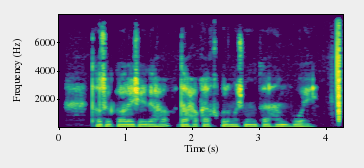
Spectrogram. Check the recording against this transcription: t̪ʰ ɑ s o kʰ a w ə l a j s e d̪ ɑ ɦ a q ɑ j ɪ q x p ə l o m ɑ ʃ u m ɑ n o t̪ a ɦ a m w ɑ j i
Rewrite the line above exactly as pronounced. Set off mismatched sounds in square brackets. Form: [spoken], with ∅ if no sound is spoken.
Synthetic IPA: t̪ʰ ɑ s o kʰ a w ə l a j [ʃ] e d̪ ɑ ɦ a q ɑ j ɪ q x p ə l o m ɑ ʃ u m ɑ n o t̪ a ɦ a m w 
